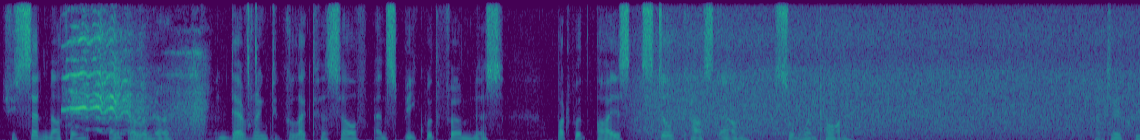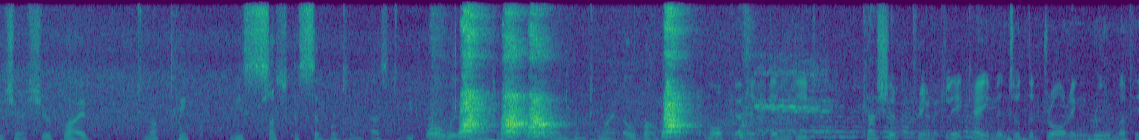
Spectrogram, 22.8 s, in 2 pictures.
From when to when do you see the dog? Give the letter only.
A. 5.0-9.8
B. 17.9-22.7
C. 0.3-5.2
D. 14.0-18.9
D.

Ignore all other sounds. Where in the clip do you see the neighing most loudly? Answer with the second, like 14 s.
1 s.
